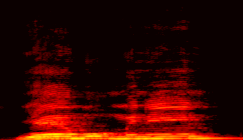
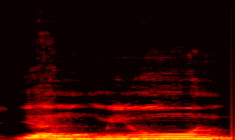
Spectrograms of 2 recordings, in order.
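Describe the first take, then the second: First: "مؤمنين" slow and raised, ending in long -iin; slow teaching model, "مؤمنين" with -iin; accusative plural ending. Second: "مؤمنون" slow, ending in long -uun; slow teaching model, "مؤمنون" with -uun; nominative plural ending. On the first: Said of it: "ياء ونون يبقى منصوب". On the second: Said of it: "واو نون". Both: Shown as a demonstration.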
